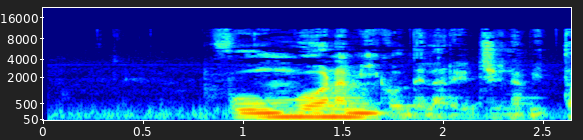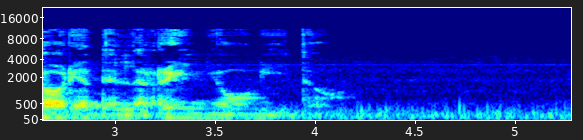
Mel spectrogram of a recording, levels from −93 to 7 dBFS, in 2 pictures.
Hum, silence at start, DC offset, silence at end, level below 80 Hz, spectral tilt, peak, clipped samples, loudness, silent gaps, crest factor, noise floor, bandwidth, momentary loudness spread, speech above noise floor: none; 0.9 s; under 0.1%; 1.45 s; -52 dBFS; -7 dB/octave; -8 dBFS; under 0.1%; -24 LUFS; none; 18 dB; -58 dBFS; 11.5 kHz; 22 LU; 34 dB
